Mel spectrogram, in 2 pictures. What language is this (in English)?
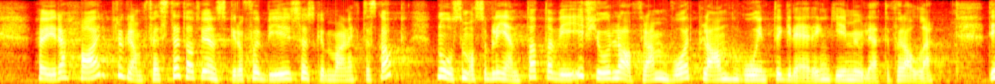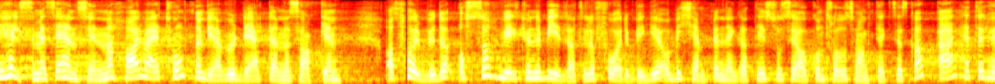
Norwegian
